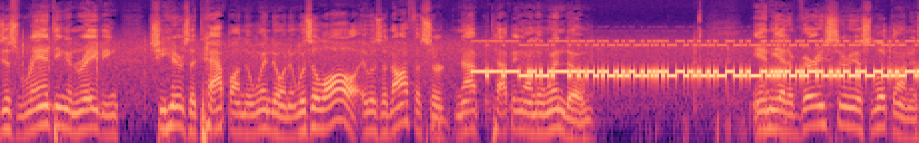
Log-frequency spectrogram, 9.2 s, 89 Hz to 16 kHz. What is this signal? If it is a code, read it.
RTTY (45.45 baud, 170 Hz shift), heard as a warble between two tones, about 1110 Hz centre, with static crashes. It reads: QUAL FOI O TRABALHO …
